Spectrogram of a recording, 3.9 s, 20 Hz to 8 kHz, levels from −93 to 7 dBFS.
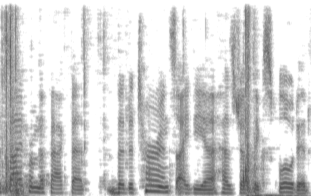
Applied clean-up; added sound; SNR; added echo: classical method Wiener filter.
